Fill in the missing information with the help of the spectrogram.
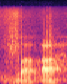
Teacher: ha itu wasatul halki di tengah-tengah tenggorokan, hak bersih.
